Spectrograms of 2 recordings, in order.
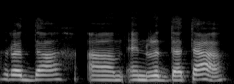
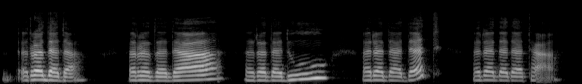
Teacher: instead of keeping the haraka of the two, the first one is going to lose its haraka and get merged into the second one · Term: idgham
